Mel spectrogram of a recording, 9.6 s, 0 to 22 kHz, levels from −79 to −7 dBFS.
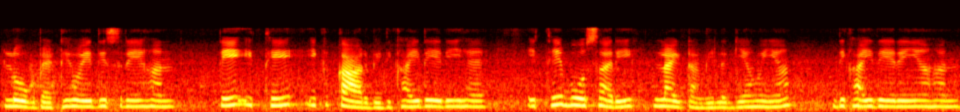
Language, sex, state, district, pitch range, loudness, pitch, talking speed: Punjabi, female, Punjab, Pathankot, 205-225 Hz, -19 LUFS, 210 Hz, 160 wpm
